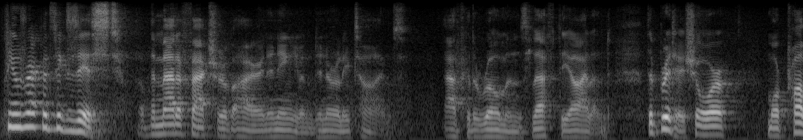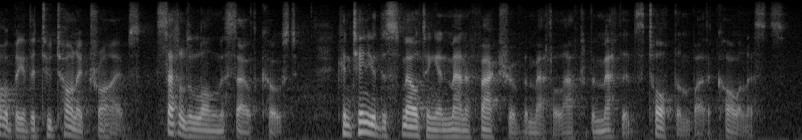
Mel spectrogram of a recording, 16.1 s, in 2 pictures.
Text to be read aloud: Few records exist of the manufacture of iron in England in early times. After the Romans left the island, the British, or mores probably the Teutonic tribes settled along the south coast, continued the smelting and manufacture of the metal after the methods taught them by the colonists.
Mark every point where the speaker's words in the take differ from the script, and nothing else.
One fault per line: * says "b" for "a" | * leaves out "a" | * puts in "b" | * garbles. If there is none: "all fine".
* says "more" for "mores"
